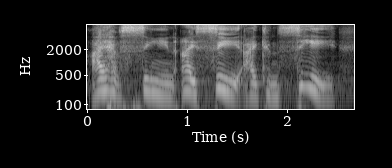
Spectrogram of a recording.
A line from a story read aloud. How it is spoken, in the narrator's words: he roared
